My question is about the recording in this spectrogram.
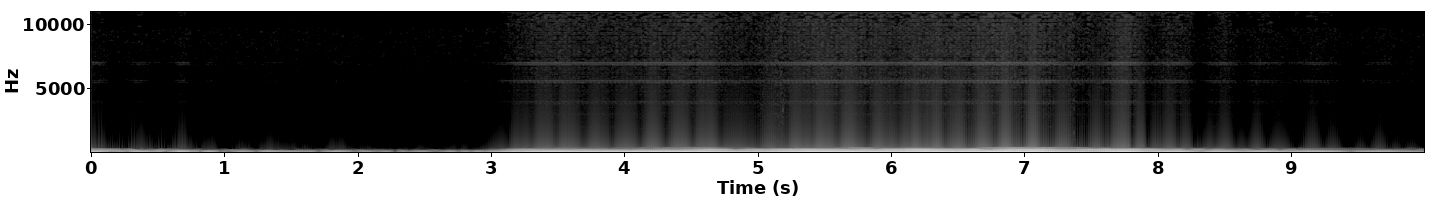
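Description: A deep, steady electronic drone from a horror film score. It swells about three seconds in and eases off near the end.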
